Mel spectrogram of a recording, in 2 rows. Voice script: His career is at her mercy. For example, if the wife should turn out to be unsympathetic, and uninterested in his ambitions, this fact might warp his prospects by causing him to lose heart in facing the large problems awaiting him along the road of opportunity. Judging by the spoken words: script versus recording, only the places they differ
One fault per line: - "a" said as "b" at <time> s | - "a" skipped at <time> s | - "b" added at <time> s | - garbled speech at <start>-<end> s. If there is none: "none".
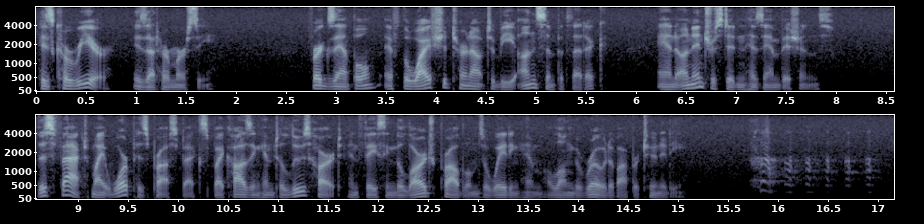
none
